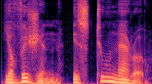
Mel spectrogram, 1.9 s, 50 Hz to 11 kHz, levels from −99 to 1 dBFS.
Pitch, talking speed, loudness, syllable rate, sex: 105 Hz, 155 wpm, -18 LUFS, 4.3 syllables/s, male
